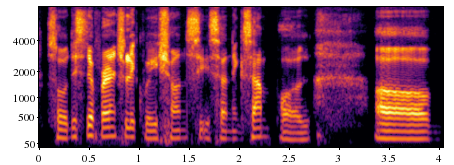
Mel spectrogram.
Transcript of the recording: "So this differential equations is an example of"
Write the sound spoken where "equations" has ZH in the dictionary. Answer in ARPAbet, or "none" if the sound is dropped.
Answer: SH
